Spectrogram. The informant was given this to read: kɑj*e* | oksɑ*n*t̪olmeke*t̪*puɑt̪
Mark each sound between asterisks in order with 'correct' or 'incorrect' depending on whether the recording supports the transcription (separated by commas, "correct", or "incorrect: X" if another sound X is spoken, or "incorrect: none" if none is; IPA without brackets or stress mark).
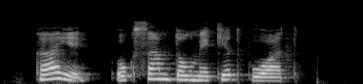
correct, incorrect: m, correct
